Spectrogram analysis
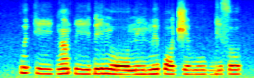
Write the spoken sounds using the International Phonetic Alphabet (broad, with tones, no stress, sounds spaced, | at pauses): kʷ ɪ˦ k iː˨ ɡ ã˦ p iː˨ ɗ i˦ n oː˨ n ĩ˨ m ɪ˦ p ɔ˨ t͡ʃ ɪ˨ β uː˨ ɡ͡b i˨ s ʊ˦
